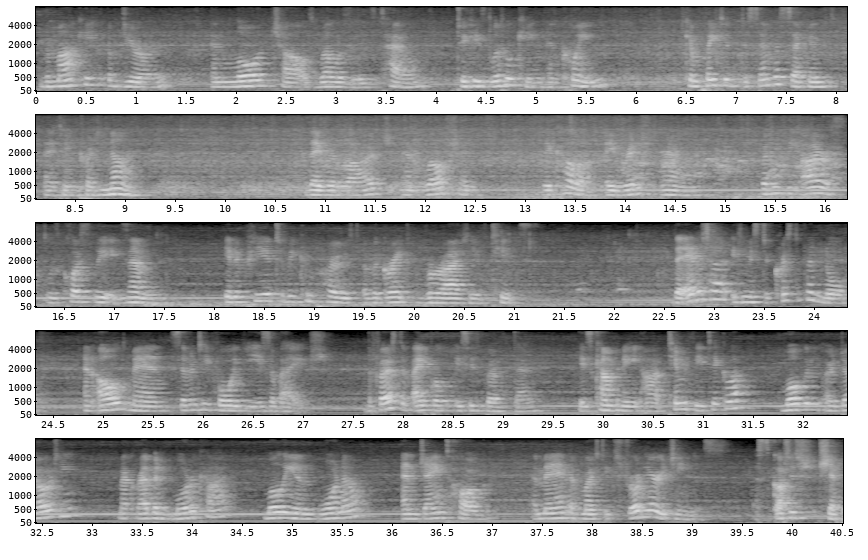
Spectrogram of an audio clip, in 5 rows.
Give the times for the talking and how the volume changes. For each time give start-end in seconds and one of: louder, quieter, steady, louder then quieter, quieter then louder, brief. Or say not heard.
0.0-9.2 steady
10.8-12.5 brief
13.1-21.1 steady
22.6-40.4 steady.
